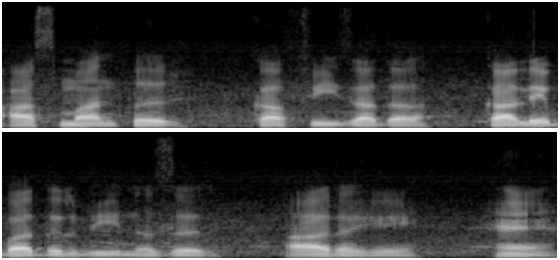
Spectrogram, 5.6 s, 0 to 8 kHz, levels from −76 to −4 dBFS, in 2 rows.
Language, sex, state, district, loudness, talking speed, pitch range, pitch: Hindi, male, Chandigarh, Chandigarh, -20 LUFS, 120 wpm, 100-115 Hz, 105 Hz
